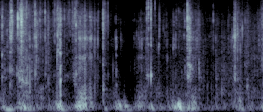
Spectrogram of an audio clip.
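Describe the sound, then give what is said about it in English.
Loud, crisp crunching and chewing of beet tortilla chips, many brittle bites and grinding chews in an irregular rhythm, close and clear with no talking. “Beet tortilla chips. Do you like these? These tortilla chips look like they're bloody.”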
